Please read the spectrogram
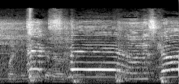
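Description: Full-band rock recording playing back over studio monitor speakers: a long held sung note that slides in pitch, over drums.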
